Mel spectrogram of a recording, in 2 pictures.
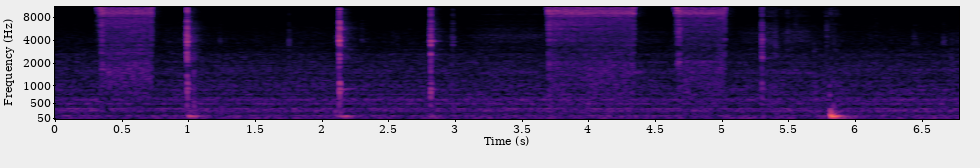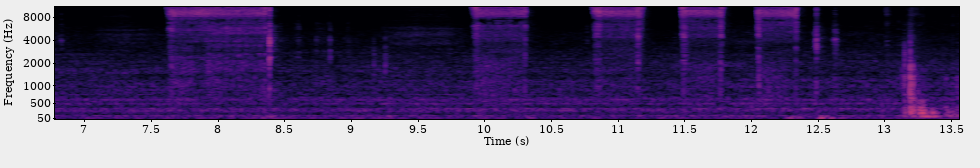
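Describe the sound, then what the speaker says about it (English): Carb cleaner sprayed from a broken nozzle onto an ATV carburetor, heard as repeated short, loud hissing bursts of uneven length with quiet gaps and small clicks between them. "I need to use the carb cleaner, but I accidentally broke this, so we'll try to use it somehow"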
